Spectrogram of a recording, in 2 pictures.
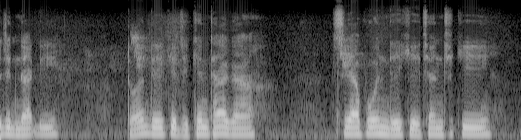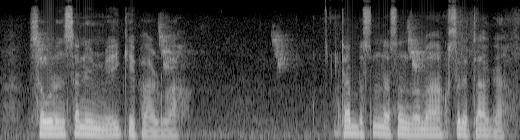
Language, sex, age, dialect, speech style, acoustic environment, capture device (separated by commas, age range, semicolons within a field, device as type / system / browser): Hausa, male, 18-24, Nigeria - Kano, excited, silence; nature, mobile / Linux / Chrome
